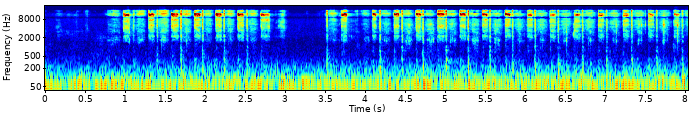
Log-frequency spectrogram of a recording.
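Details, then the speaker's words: Rapid, repeated squeezing and rubbing sounds as a hand bulb inflates a manual blood pressure cuff to about 180 before slow deflation for auscultation. "So I'm gonna tighten it up again. And I'm gonna go up till about 180, okay?"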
